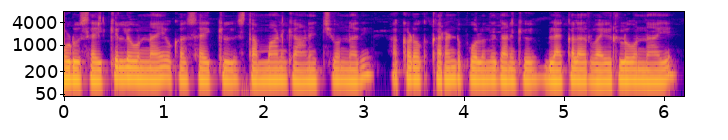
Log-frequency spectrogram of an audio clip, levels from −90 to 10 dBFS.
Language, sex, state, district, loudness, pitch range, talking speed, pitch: Telugu, male, Telangana, Mahabubabad, -15 LUFS, 115-125 Hz, 175 wpm, 120 Hz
